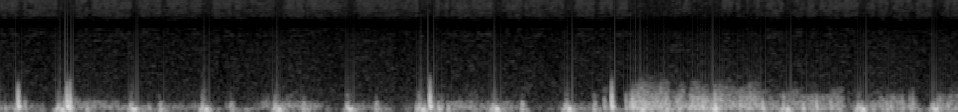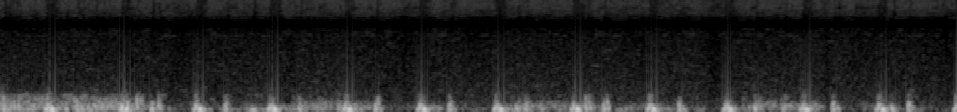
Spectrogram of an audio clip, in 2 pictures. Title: My Fast Heartbeat ❤❤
